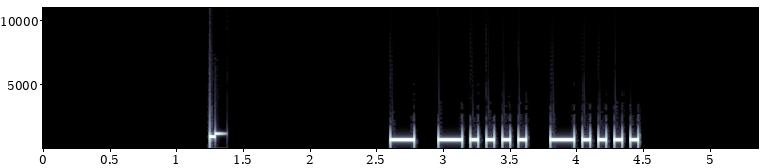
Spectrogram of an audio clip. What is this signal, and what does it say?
Morse code, heard as a keyed tone, about 20 wpm, 700 Hz. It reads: T66
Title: Three Challenging Letter-Number Combinations 20wpm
